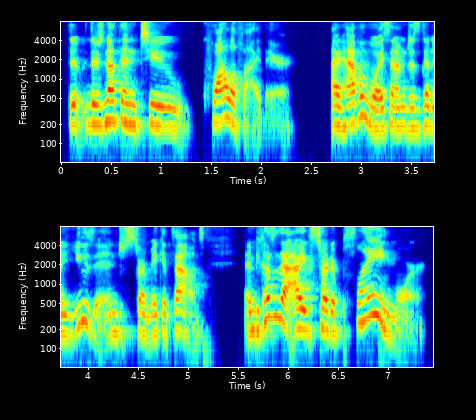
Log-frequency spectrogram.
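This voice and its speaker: A woman who is both a podcast host and a singing artist coaches listeners on a casual motivational show, speaking emphatically, repeating key phrases and checking in with the listener. She acts out her own thoughts as quoted lines, and her mid-range voice has a darkish tone.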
